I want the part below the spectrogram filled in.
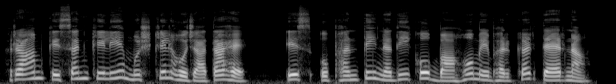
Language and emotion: Hindi, neutral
